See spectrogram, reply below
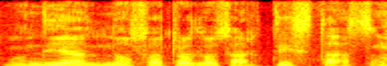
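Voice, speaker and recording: A man's voice: fairly high pitch, steady tone, normal speed, mellow. An older man from El Salvador, a guest in an interview, answering thoughtfully with many fillers. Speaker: guest, photographer and filmmaker.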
